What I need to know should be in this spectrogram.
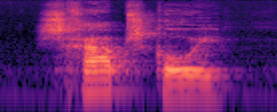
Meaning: sheepfold
- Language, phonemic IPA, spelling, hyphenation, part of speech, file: Dutch, /ˈsxaːps.koːi̯/, schaapskooi, schaaps‧kooi, noun, Nl-schaapskooi.ogg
